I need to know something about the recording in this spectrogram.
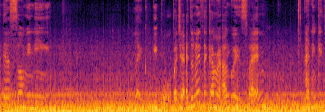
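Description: Steady low rumble inside a moving car's cabin, with a woman talking over it in the first second and again from about halfway on.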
